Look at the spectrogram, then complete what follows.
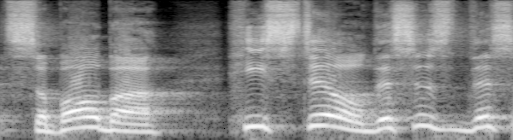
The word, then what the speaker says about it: Sebulba: star wars insider and we thought his name was sebial ba after we found out you pronounced it subulba he still this is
